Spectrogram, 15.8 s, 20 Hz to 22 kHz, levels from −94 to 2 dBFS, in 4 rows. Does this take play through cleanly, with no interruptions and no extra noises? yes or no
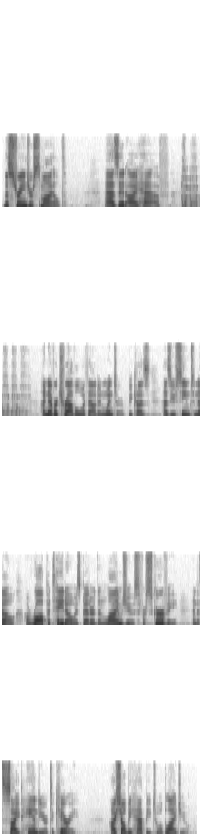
no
